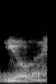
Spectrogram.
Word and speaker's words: Euler: Now, there are businesses insuring this, and the classic business insuring this is a French business called Euler Hermes, and I was talking to a Frenchman who pronounced it Euler, so I'll have to go with Euler.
